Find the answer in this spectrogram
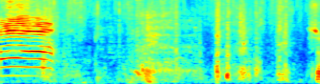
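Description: A sheep bleats once, a single loud call of about half a second with a slightly wavering pitch. After it come faint rustles of straw and a plastic feed bag as a newborn lamb is rubbed down.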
